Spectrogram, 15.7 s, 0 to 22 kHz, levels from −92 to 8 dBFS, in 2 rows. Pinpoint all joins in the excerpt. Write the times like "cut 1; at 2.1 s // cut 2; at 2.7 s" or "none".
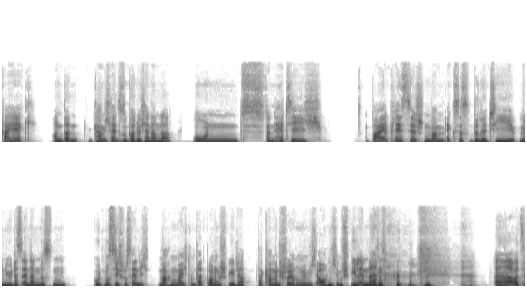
none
